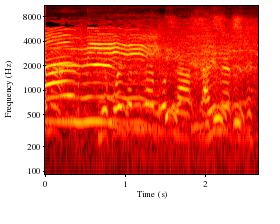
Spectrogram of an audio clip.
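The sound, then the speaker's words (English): Children crying after being separated from their parents at an immigration facility: high, wavering wails and sobs overlap in a steady, fairly loud stream, with other voices mixed in. “with the sound of children crying after being separated from their parents ringing in their ears”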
